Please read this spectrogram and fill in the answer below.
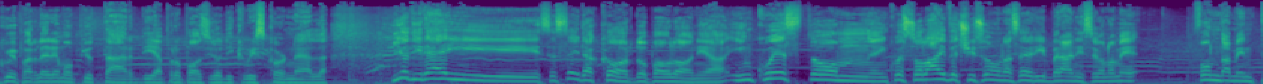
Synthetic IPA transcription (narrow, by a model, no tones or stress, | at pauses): kujparleɾeːmopjut̪ːard̪iapːɾopɔːzit̪od̪ikɾiskornɛl | iːod̪iɾɛj | sesːɛjd̪akːɔrd̪opaolɔːnjaiŋkwest̪oiŋkwest̪olajvt͡ʃisoːnounas̬ɛːɾjed̪ibɾaːnisekond̪ome | fond̪ament̪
